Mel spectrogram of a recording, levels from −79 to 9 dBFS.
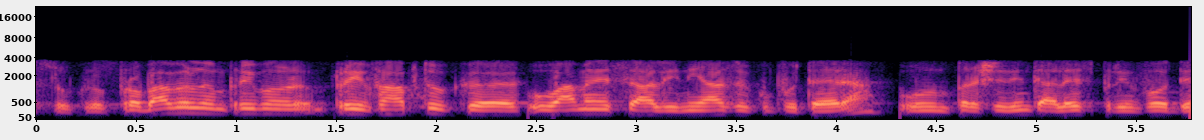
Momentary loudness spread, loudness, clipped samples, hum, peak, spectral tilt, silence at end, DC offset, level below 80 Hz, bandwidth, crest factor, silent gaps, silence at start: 6 LU; -16 LUFS; under 0.1%; none; -4 dBFS; -8.5 dB/octave; 0 s; under 0.1%; -70 dBFS; 3.8 kHz; 12 dB; none; 0 s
